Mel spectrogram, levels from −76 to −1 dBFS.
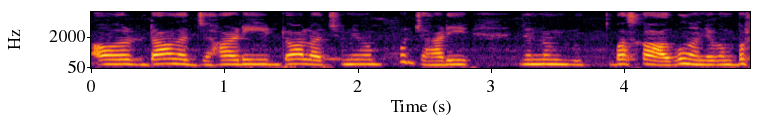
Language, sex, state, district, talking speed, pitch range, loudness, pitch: Garhwali, female, Uttarakhand, Tehri Garhwal, 180 wpm, 220-245 Hz, -15 LUFS, 235 Hz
